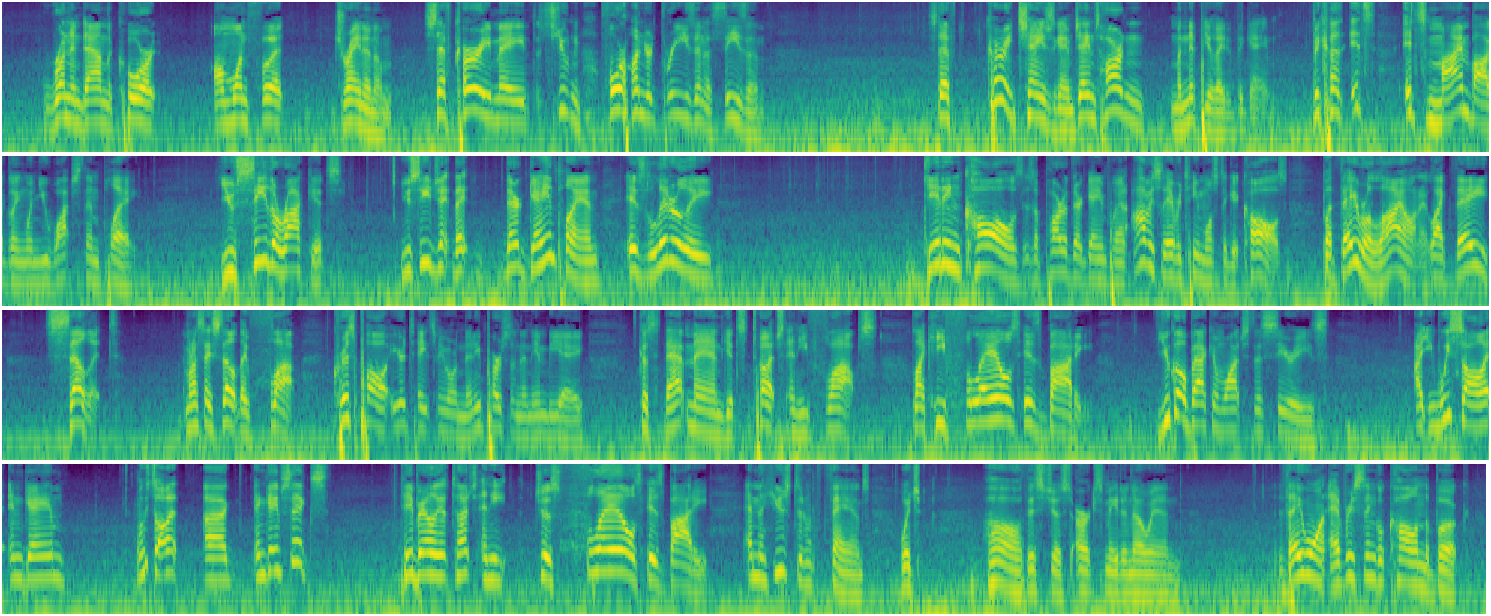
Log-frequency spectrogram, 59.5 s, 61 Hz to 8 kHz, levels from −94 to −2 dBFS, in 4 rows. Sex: male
